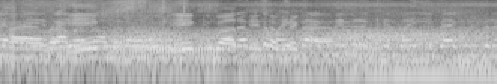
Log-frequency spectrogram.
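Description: People talking over the low rumble of road traffic; the rumble swells about three seconds in as a car goes by on the road.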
